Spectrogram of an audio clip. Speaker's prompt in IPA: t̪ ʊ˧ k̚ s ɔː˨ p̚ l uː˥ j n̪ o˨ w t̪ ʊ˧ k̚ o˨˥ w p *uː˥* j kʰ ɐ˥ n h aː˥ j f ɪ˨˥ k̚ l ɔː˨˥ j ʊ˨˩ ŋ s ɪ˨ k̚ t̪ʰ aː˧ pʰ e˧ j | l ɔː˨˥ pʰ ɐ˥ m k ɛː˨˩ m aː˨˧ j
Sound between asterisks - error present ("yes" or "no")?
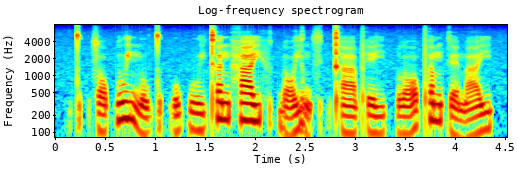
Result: yes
